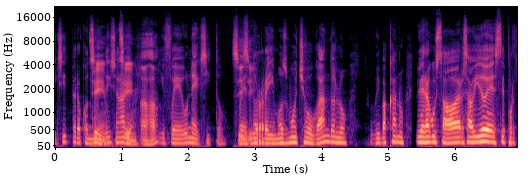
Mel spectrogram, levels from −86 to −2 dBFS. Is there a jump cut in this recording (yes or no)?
yes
